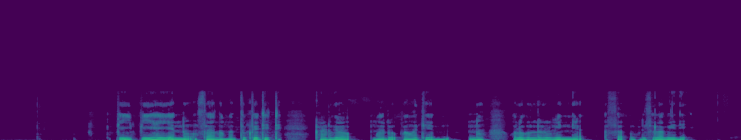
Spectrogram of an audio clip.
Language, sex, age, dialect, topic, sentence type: Kannada, male, 36-40, Coastal/Dakshin, banking, statement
